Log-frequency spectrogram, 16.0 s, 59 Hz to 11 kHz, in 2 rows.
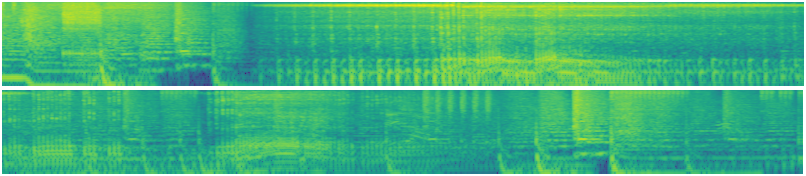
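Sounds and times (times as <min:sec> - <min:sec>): small engine revving: 0:02.5 - 0:12.0
steady high whine: 0:02.6 - 0:10.1.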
